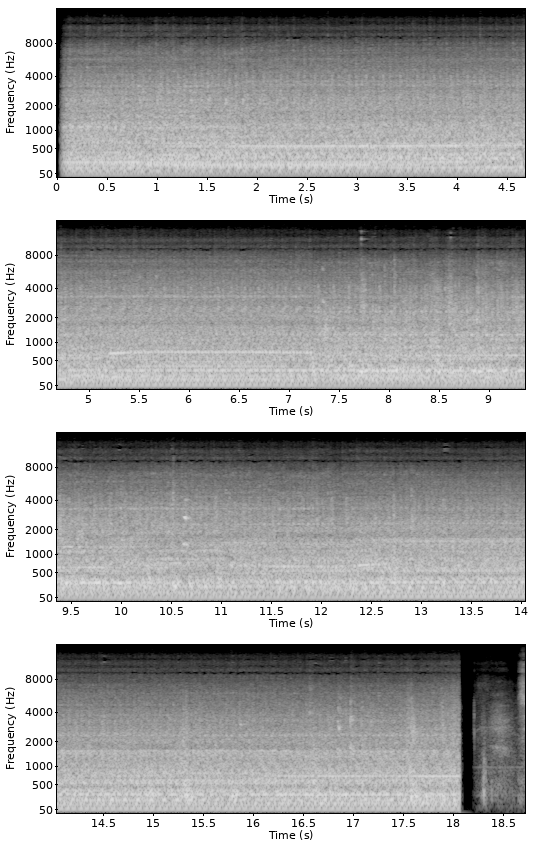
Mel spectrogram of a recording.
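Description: A belly scraper earth mover's heavy diesel engine runs loud and steady, a deep low rumble with knocking idle that holds throughout before cutting off abruptly at the end.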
